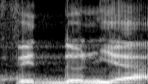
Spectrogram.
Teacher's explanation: alnya tidak dibaca, langsung ke tasydid dal.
